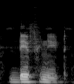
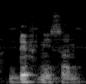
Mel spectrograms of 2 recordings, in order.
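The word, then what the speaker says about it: definition: पढ़ेंगे डेफिनेट क्या पढ़ेंगे डेफिनेट लेकिन टी के बाद जब आई ओ एन आ जाता है तो उसका उच्चारण हम करते हैं सन की तरह और ये बन जाएगा डेफिनेशन अब डी आईवी आईडी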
